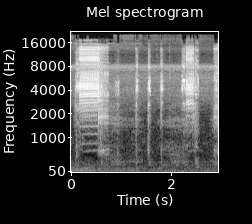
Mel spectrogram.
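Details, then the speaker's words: 3D RC boat on its first run: short, sharp high-pitched buzzes between quick clicks as the steering servo strains past its stops; the end points need adjusting. "So, end points are End points are definitely something that need to be adjusted on it."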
